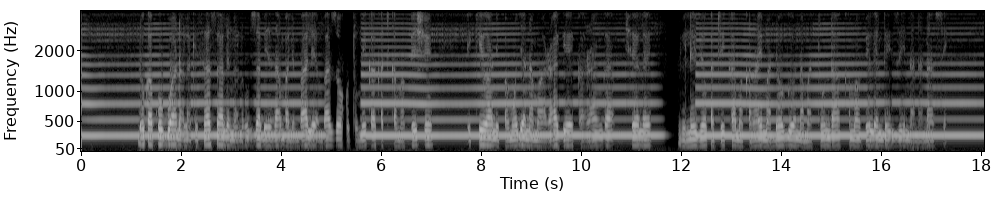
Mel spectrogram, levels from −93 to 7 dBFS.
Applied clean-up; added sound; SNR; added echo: neural mask model RNNoise.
